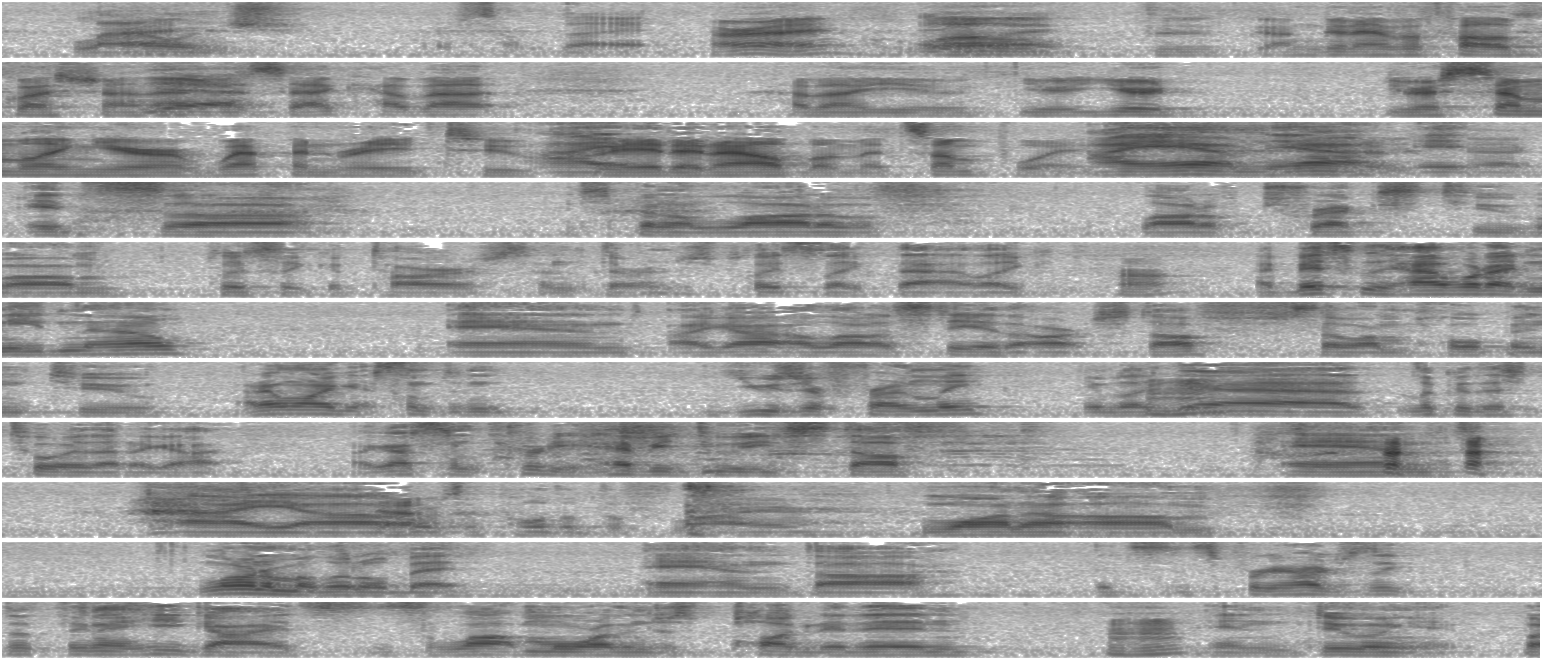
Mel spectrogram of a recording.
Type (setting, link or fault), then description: setting, busy venue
